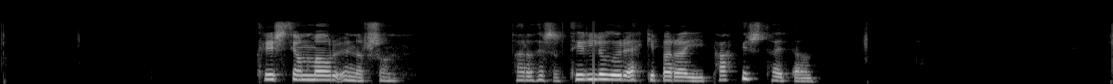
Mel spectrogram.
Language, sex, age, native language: Icelandic, female, 60-69, Icelandic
